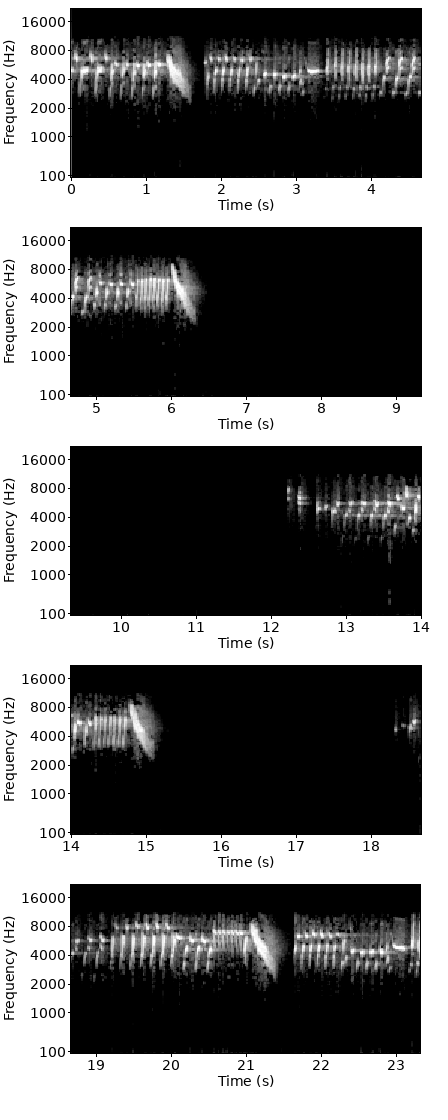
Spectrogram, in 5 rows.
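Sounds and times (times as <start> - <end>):
European goldfinch song: 0.0 - 6.4, 12.2 - 15.2, 18.3 - 23.3.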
